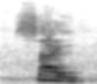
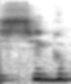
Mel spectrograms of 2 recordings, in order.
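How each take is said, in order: First: The word ends on a vowel sound. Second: The word ends with a g sound. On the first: The speaker calls it right. "ये शाई होता है" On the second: The speaker calls it wrong. "तो ये सिग नहीं होता"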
